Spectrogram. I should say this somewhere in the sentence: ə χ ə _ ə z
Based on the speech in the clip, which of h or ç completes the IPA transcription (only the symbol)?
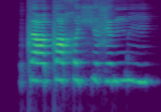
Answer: ç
